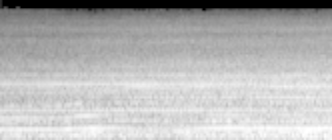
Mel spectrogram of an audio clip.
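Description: A small boat engine purrs steadily on the Seine in Paris, under the Pont Neuf by the Île de la Cité, in the morning: a continuous low drone with a constant hum and no voices, holding an even level throughout.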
